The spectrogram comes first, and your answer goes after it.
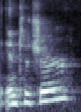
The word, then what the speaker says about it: integer: reduced vowel and then the g in integer is a j sound um we also spell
